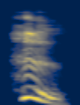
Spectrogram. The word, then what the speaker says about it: who: Who? Who said this? W-H-O. Who? So it's a... The W is silent. You don't say who. It's who. Like just with the H. Whole. The whole. The whole thing is about silent letters. W-H-O-O-L-E. W-H-O-L-E.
